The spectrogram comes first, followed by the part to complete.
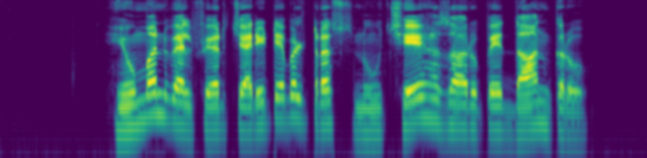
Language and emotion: Punjabi, neutral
